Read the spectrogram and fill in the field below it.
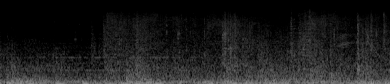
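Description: A lightning spell crackles and zaps.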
